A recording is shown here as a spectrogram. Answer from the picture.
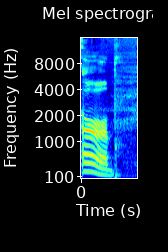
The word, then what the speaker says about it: herb: Like you would say an herb. – An herb. – An herb. You don't pronounce the H.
